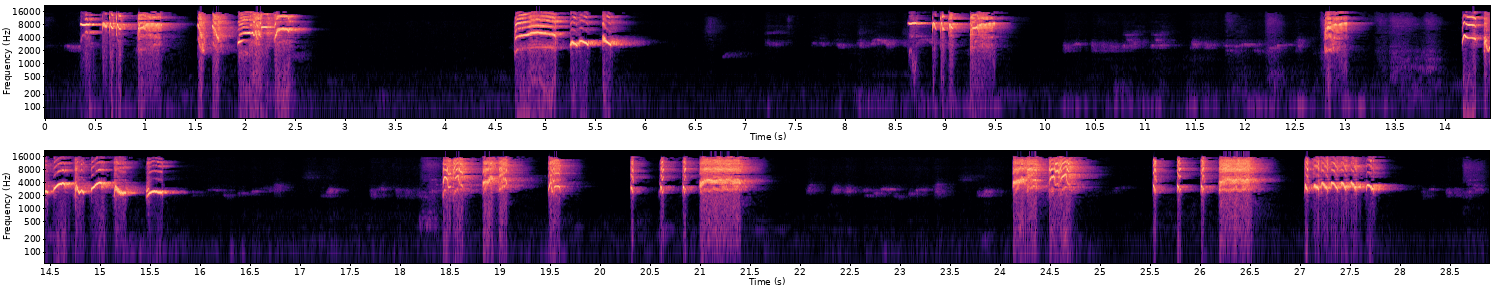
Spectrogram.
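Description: Orange-headed thrush singing: short, loud phrases of quick, high whistled notes and twittering glides, one every few seconds with silent pauses between them.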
